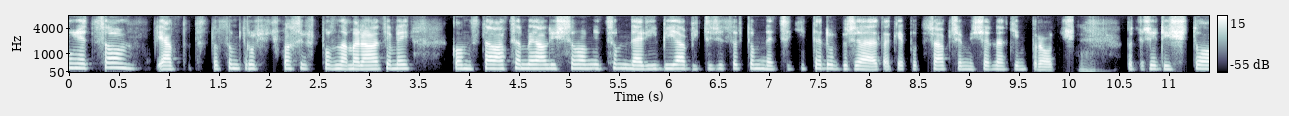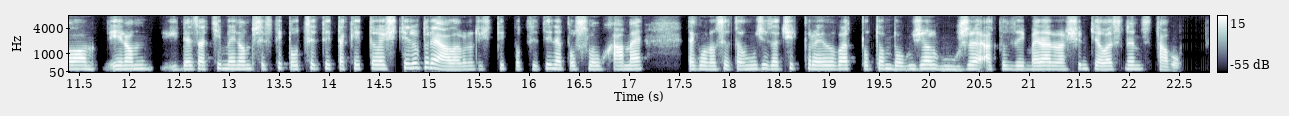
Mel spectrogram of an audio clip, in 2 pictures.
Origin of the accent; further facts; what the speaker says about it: Teplice, Ústí nad Labem Region, Czechia; born there; naše rodina vlastně z toho Slovácka pochází, protože já sama jsem se narodila na opačném konci republiky v Teplicích. A vlastně všichni příbuzní mojí babičky se po válce nastěhovali na sever.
